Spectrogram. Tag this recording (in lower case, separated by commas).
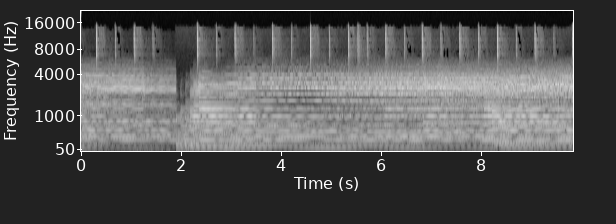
music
